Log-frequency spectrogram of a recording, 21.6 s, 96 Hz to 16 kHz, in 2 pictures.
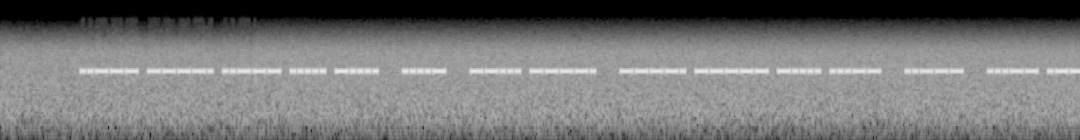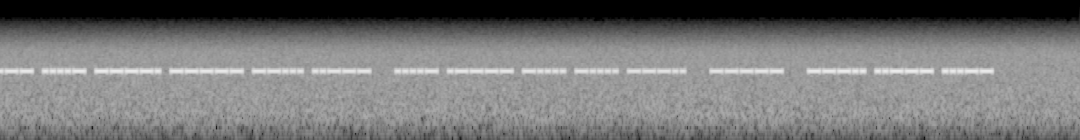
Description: Morse code, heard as a keyed tone, machine-sent, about 32 wpm, 1200 Hz. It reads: 29256 4 79 9063 2 3149072 41668 0 823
